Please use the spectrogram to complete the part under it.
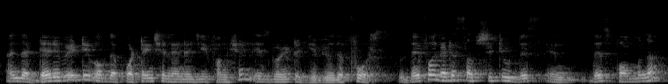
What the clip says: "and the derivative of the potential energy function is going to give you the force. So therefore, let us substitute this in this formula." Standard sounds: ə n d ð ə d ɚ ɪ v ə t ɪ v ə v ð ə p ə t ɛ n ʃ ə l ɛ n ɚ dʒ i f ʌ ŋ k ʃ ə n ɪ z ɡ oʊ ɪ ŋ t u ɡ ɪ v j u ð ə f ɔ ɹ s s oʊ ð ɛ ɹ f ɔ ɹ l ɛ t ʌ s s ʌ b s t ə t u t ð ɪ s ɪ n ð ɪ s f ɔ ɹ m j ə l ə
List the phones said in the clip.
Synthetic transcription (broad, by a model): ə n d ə d ɚ ɪ v ə t ɪ v ə v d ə p ə t ɛ n ʃ ə l ɛ n ɚ dʒ i f ʌ ŋ k ʃ ə n ɪ z ɡ oʊ ɪ ŋ t u ɡ ɪ v j u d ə f ɔ ɹ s s oʊ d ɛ ɹ f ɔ ɹ l ɛ t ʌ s s ʌ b s t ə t u t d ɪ s ɪ n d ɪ s f ɔ ɹ m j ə l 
